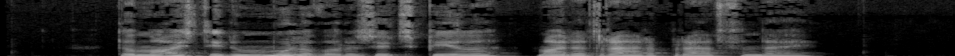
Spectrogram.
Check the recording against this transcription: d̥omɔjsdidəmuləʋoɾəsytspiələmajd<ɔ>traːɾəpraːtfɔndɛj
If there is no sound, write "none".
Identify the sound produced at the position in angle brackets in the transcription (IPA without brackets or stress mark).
ɔ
